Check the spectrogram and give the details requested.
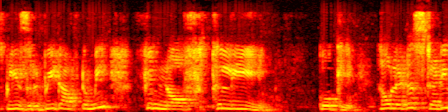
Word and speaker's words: phenolphthalein: So how we have to pronounce, please repeat after me, phenolphthalein.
